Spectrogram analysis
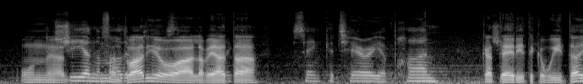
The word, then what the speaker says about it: Kateri Tekakwitha: En India me parece que la K se pronuncia como si fuera J, así que ellos dicen Santa Kateri Tekakwitha, algo así más o menos.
